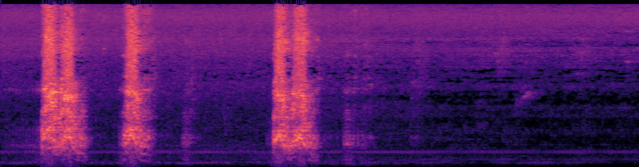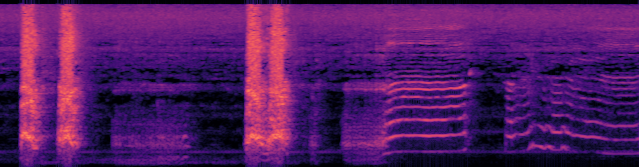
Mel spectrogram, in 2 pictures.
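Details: One-year-old American Bully named Bentley, frightened of a small pink umbrella, gives irregular pairs of sharp barks spaced several seconds apart, then rising, wavering whines near the end, over a constant electrical hum.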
